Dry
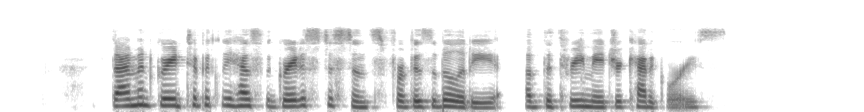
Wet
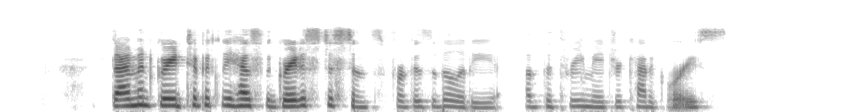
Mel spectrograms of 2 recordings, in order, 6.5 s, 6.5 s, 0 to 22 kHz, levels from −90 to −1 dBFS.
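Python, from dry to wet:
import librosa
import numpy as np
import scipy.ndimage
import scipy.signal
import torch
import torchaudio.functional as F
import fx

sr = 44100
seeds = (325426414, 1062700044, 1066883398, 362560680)

y = fx.curve_eq(x, sr, hz=(120.0, 280.0, 710.0, 1500.0, 2200.0, 5800.0), db=(0, -16, -13, -4, -24, -15), at=(2.65, 5.05))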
